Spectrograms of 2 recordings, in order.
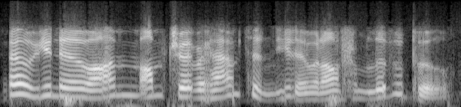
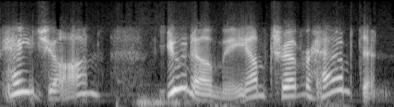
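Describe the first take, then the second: First: Higher, breezy fake Liverpool voice, quickening at the end; lightly imitated Liverpool accent; put-on Liverpool accent. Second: Raised, lightly Liverpool-flavoured greeting; a hint of Liverpool swagger. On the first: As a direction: sell yourself as a Liverpool lad. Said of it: "I used to speak that way". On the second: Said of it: "He says in the book".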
